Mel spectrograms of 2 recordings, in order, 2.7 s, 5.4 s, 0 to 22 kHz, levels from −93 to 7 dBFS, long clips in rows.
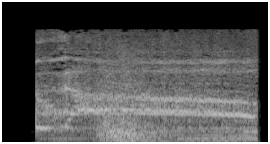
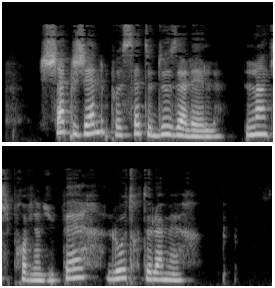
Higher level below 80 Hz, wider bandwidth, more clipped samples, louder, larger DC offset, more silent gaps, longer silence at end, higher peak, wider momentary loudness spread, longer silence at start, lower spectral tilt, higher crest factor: first, -42 dBFS vs -62 dBFS; second, 10 kHz vs 11.5 kHz; neither; about the same, -23 LUFS vs -23 LUFS; neither; neither; second, 0.1 s vs 0.75 s; second, -12 dBFS vs -6 dBFS; about the same, 4 LU vs 6 LU; about the same, 0.35 s vs 0.4 s; second, -3.5 dB/octave vs -5 dB/octave; second, 12 dB vs 18 dB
